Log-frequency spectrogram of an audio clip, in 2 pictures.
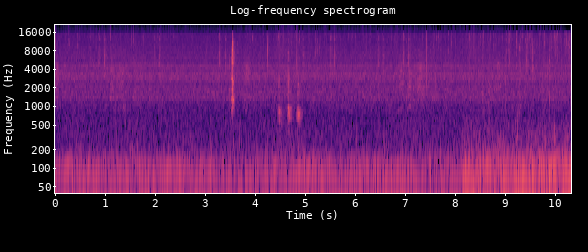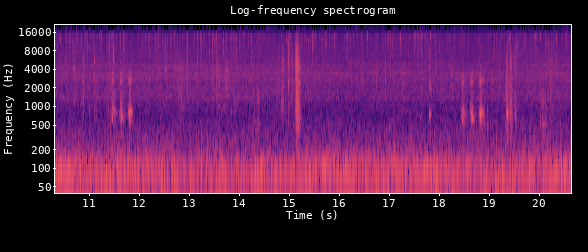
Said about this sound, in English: I seem to have a chicken problem.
